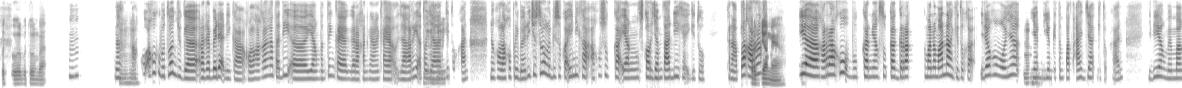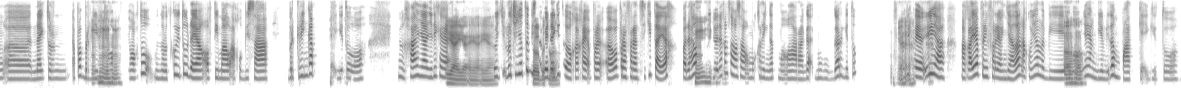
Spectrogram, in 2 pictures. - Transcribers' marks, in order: chuckle; in English: "prefer"
- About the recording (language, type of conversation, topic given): Indonesian, unstructured, Apakah kamu setuju bahwa olahraga harus menjadi prioritas setiap hari?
